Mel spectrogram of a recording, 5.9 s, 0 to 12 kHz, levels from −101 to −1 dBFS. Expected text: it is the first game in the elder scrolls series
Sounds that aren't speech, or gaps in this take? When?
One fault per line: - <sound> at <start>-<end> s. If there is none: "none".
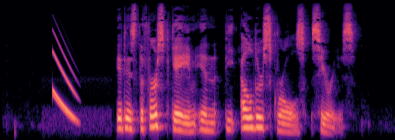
- chirp at 0.8-1.2 s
